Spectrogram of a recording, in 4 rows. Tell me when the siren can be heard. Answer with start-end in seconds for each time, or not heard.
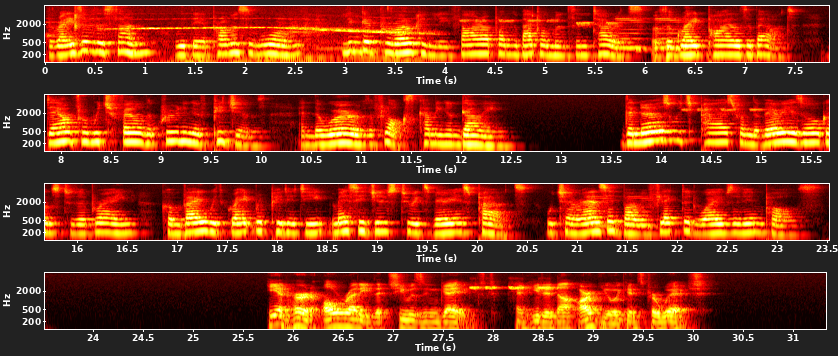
0.0-4.0.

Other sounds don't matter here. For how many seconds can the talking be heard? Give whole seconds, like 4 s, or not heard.
27 s.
